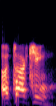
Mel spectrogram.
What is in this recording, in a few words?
attacking, gendermerie male; vo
